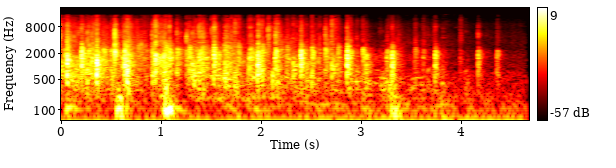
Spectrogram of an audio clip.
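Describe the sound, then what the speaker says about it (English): A comedy club audience claps for the next comedian, a brisk, irregular patter of many hands that gradually thins out toward the end, heard at moderate distance with little talk. "Everybody start right now clapping your hands for this next comedian, Yuri. Kagan, everybody."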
